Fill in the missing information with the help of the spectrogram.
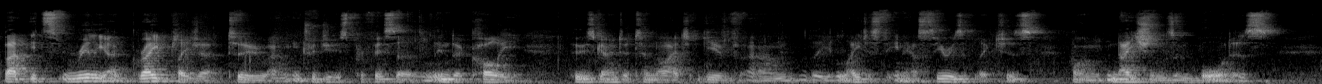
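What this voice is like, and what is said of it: Hoarse, weakened voice. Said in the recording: “I've sort of lost my voice, so if you can't hear me, do please say.”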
